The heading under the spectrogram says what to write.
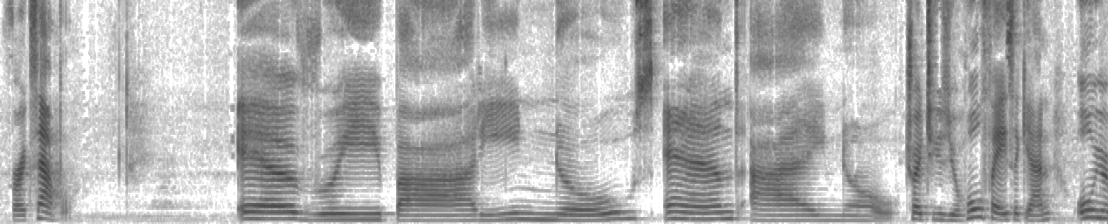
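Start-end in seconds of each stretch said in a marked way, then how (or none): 2.4-9.0 drawn out at a crawl, every vowel stretched; very slow. Shown as a demonstration. Voice teacher to students, demonstrating an extremely slow diction drill. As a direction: say it as if in slow motion. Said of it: "we're going to start slow".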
